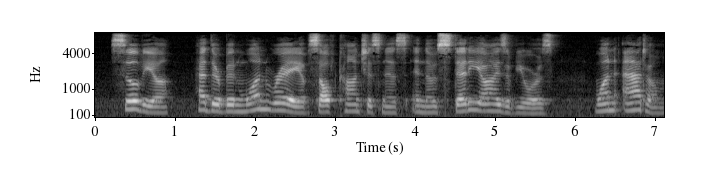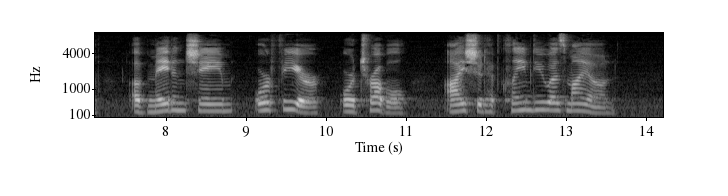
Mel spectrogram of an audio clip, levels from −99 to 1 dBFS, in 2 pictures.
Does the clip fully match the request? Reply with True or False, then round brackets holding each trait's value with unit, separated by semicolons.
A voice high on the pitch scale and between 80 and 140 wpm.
True (195 Hz; 135 wpm)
